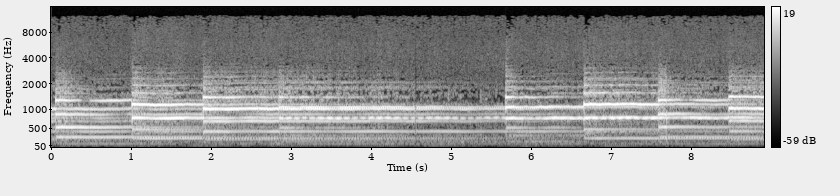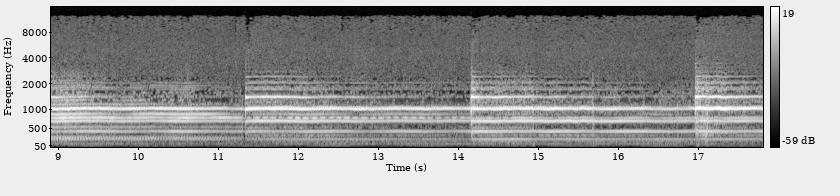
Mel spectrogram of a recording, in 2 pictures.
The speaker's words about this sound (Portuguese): Ao soar o carrilhão batendo as 12 badaladas, ao se encontrarem os ponteiros na metade do dia,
